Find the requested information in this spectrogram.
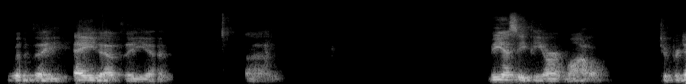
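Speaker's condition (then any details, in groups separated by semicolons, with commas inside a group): No condition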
